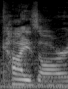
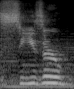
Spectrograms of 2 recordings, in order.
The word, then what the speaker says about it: Caesar: But the actual the actual the name of the actual emperor uh is pronounced Kaisar. It's just I think it somewhere along the line people just decided Caesar was how it should be said even though it's not.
